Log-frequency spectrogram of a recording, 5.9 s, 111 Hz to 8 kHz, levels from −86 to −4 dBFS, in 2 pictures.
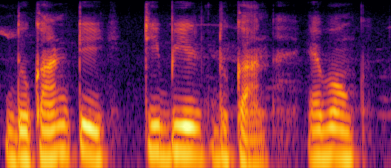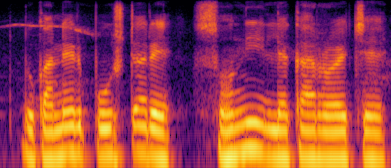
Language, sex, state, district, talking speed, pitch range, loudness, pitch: Bengali, male, Assam, Hailakandi, 110 wpm, 140-155 Hz, -16 LUFS, 145 Hz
